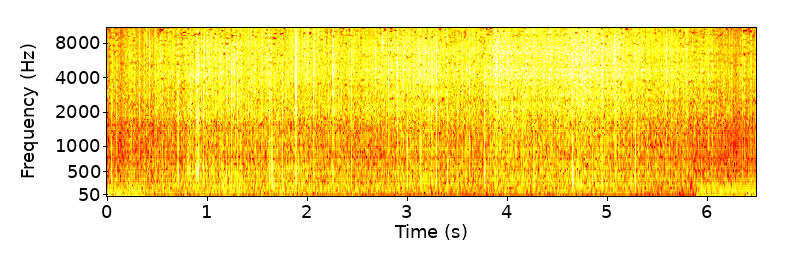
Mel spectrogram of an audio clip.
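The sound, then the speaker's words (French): Sausages sizzling as they fry in a pan, a steady, dense hiss with scattered crackles and pops throughout, with no voices. “Vous avez deviné C'était tout simplement des saucisses à la poêle.”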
